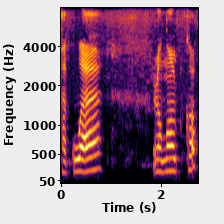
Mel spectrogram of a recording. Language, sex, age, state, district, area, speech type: Assamese, female, 30-45, Assam, Jorhat, urban, spontaneous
